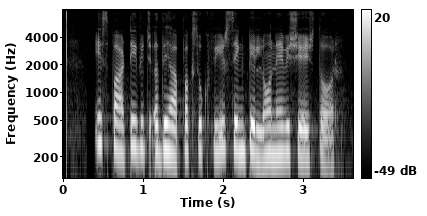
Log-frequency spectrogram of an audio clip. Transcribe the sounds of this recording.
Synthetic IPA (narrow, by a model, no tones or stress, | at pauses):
ɪspaːɾʈiːʋɪt͡ʃə̰d̪ʱjaːpəksʊkʰʋiːɾsɪ̃ŋɡʈɪlːõːneːʋɪʃeːʃt̪ɔ̰ːɾ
